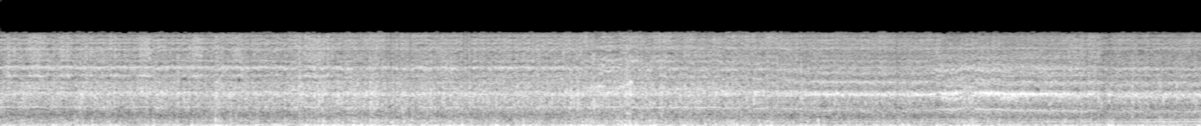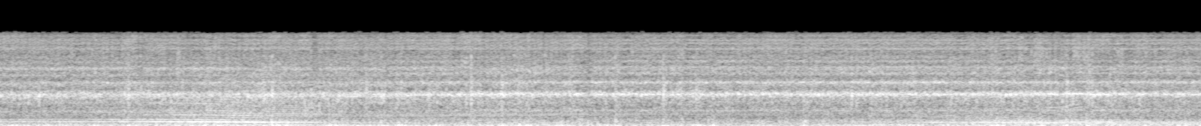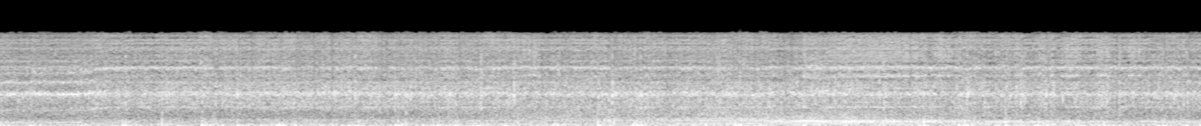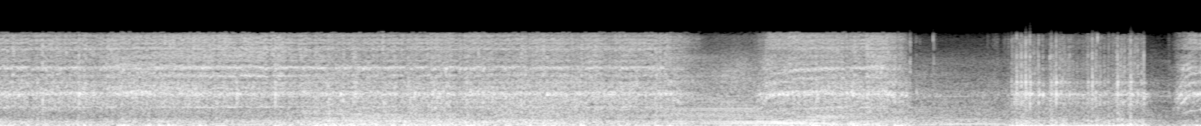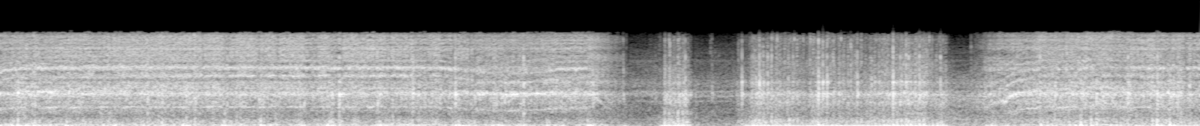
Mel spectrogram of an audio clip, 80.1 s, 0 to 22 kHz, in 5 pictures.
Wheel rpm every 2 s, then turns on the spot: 160, 160, 160, 160, 160, 140, 130, 130, 120, 120, 120, 130, 130, 130, 130, 130, 140, 160, 160, 160, 170, 160, 160, 160, 160, 160, 160, 160, 110, 100, 50, 40, 140, 160, 160, 140, 30, 30, 60, 150.
60-64 72-76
